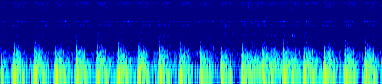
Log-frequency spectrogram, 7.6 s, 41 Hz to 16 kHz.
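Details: Arrhythmia heard with pressure on the chest: a muffled, fast heartbeat of about 140 a minute with uneven spacing between beats.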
